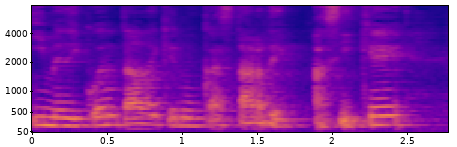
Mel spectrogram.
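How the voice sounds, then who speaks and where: A woman talks at a moderate pace. Room echo can be heard around her voice. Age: 30s. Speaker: podcast host. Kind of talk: personal monologue.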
